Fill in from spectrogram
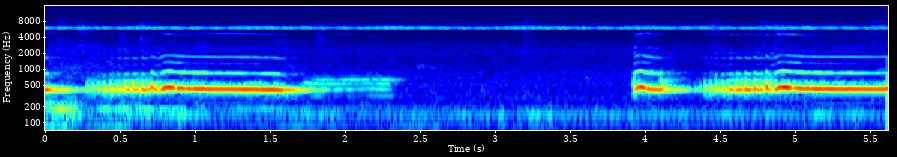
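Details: Barbary dove singing loudly, used to prompt other doves to answer: a buzzy onset flowing into a long, steady, mid-pitched coo. A pause follows, then a second buzzy coo rises and holds steady.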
